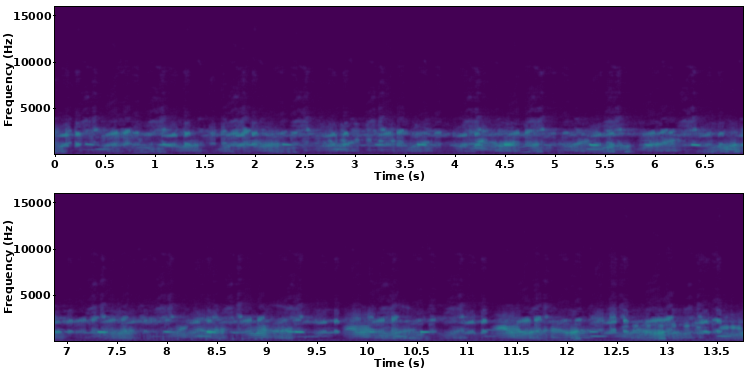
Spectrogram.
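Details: A crowd of frogs keeps up a steady rasping chorus, bursts of harsh croaks rising and falling about once a second across the whole stretch, with brief piping notes here and there.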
